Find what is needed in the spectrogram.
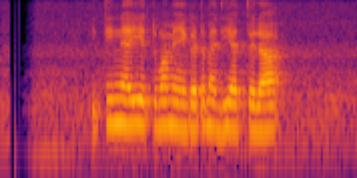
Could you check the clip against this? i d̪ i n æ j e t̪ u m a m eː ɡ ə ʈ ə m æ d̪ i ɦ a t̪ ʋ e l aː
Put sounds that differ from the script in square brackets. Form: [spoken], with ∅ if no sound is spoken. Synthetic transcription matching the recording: i [t̪] i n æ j e t̪ u m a m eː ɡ ə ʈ ə m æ d̪ i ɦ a t̪ ʋ e l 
